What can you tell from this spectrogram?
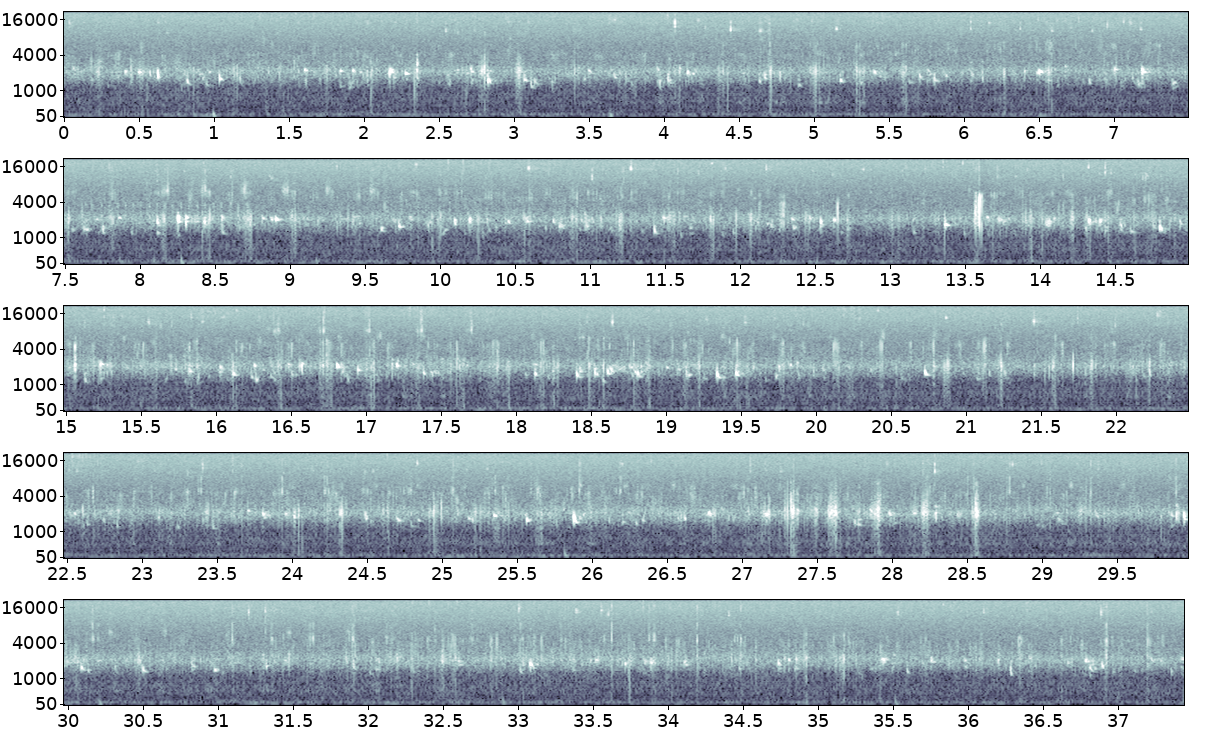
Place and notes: Walking Holme Tadpoles
Shallow water at the edge of Digley Reservoir. Thousands of wriggling tadpoles.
